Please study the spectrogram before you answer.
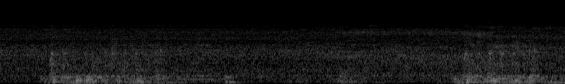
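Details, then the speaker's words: Bambu Lab A1 Mini Combo FDM 3D printer running its first test print after setup and bed leveling, printing faster than expected; even hum with bursts of quick stepper chirps, no grinding or skipping: normal operation. "So, that's the first test print going. And I have to say, it's printing a lot faster than I thought it would."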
